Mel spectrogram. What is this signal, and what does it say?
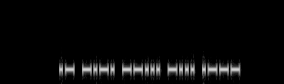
Morse code, heard as a keyed tone, about 41 wpm, 700 Hz. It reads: AC7BJ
